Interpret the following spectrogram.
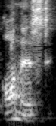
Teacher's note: general case honest is an exception so when you say honest you're not pronouncing the h the h is kept silent you're actually skipping h and you're starting with uh you're starting from o and you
